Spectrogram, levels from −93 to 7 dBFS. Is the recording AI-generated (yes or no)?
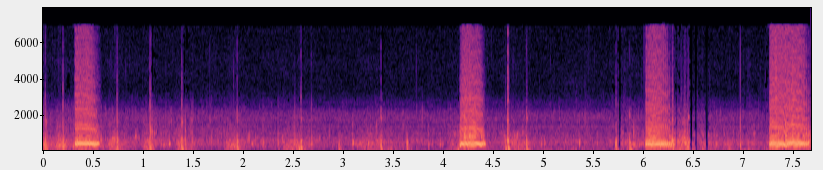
no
